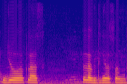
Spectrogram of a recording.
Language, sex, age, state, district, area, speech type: Punjabi, female, 30-45, Punjab, Gurdaspur, urban, spontaneous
